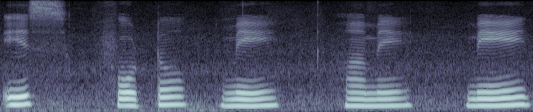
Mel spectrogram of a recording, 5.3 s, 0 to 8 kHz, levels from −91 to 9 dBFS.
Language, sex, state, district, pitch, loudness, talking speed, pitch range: Hindi, female, Chandigarh, Chandigarh, 180 Hz, -14 LUFS, 65 wpm, 175-205 Hz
